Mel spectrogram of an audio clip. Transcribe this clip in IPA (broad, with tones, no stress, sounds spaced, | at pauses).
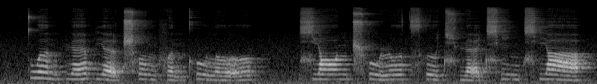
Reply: t̪ w ə˥˩ n p ɥ ɛ˧˥ p j ɛ̰˨˩ ʈ͡ʂʰ ɤ˥˩ ŋ f ə̰˨˩ n kʰ u˥˩ l ɤ̰˨˩˦ | ɕ j ɑ˥ ŋ ʈ͡ʂʰ u˥˩ ɻ ɤ˥ t͡sʰ ɹ̩˥˩ t͡ɕʰ ɥ ɛ̰˨˩ t͡ɕʰ i˥˧ ŋ t͡ɕʰ j ä˥˩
